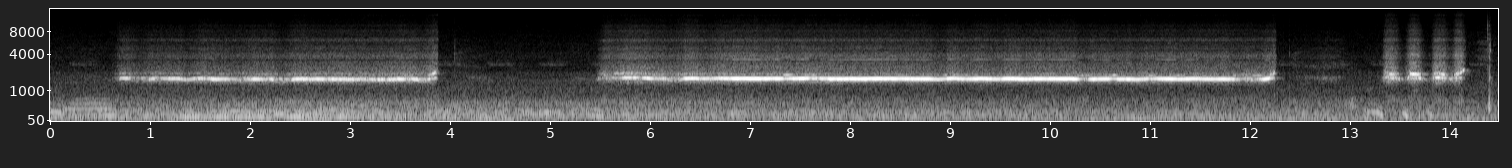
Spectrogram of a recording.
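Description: A steady high whistling tone, held for about three seconds, then after a short break for about seven seconds with a slight fall in pitch, and a couple of short whistled bits near the end.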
